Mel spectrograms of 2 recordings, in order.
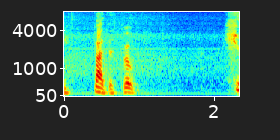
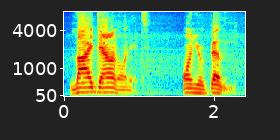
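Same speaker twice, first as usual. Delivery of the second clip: loud command; 9 dB louder than usual. Acted. Capo orders prisoner onto crate.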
